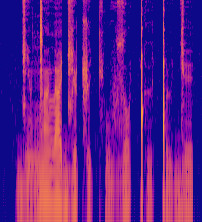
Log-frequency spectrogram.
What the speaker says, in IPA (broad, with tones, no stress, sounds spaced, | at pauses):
d͡ʑ ɐ̃˩ ŋ͡ǀ ɐ̃˥ l a˥ d͡ʑ ɨ˦ ʈ͡ʂ ɨ˩ cʰ u˨ v z o˥ ǃʰ ɨ˨ ǃ ʉ˨ ɟ e˥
